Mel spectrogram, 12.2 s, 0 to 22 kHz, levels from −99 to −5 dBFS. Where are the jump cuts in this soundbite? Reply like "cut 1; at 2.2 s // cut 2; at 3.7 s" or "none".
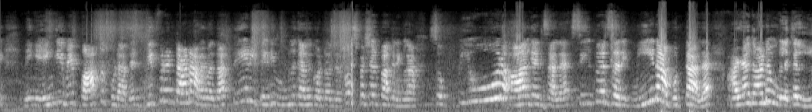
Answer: cut 1; at 5.3 s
